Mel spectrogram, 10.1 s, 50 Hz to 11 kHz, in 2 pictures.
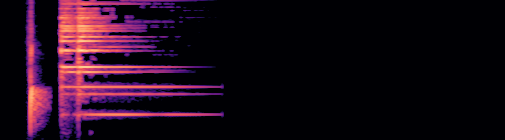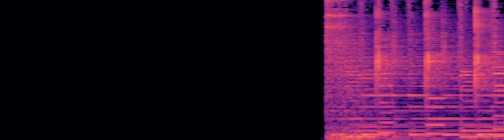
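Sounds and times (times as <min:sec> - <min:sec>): bright bell ding: 0:00.6 - 0:02.2.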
